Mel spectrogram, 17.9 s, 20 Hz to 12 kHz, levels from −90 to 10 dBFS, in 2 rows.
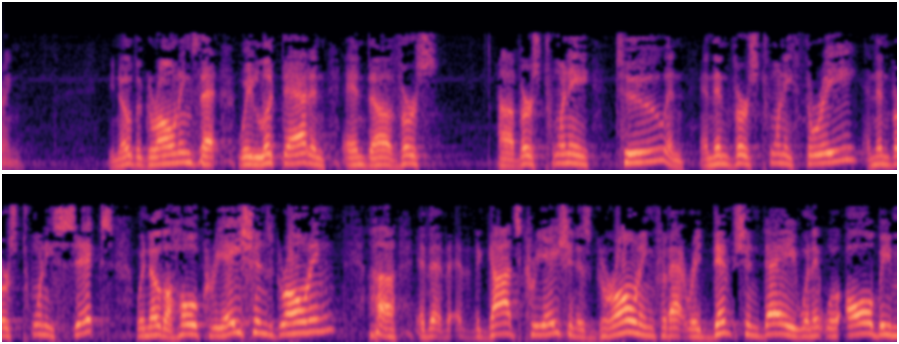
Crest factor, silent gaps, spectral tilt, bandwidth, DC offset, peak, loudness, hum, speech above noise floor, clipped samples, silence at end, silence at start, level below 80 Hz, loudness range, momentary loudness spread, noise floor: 16 dB; none; -6.5 dB/octave; 6.4 kHz; under 0.1%; 0 dBFS; -17 LUFS; none; 41 dB; under 0.1%; 0 s; 0 s; -60 dBFS; 5 LU; 11 LU; -57 dBFS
